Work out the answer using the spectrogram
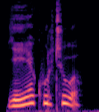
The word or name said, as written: jægerkultur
